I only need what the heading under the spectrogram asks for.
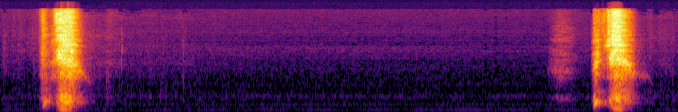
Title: Something is making me sneeze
